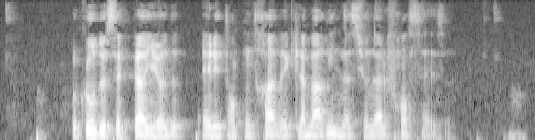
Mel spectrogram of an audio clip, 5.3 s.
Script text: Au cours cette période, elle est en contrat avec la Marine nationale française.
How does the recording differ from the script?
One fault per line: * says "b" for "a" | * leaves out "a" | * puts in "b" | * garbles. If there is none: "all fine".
* puts in "de"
